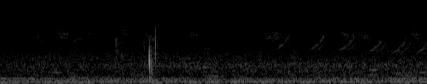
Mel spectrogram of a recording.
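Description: Songbirds chirping in the background, with the chirps coming in a quick run in the last second or so. A single sharp click about a second and a half in.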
